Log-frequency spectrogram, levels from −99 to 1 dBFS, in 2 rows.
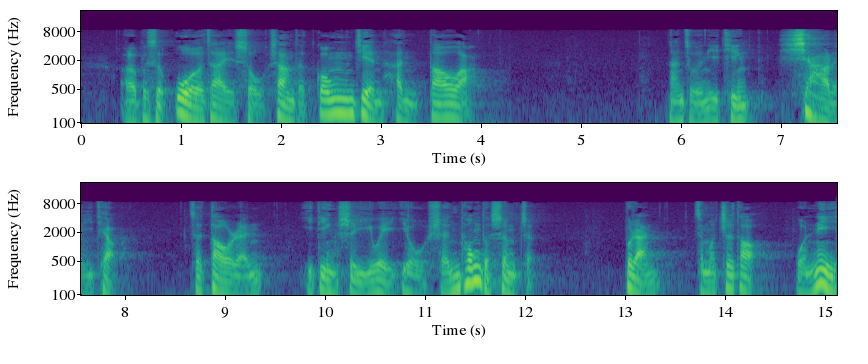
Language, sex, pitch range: Chinese, male, 95-135 Hz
